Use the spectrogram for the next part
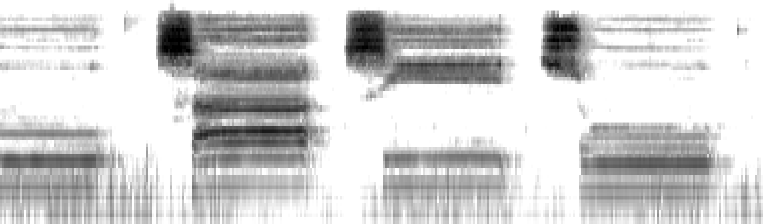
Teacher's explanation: سین پہ سیٹی پیدا تھی لیکن باریک تھا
